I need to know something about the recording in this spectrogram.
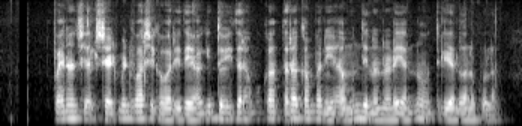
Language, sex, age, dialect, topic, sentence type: Kannada, male, 25-30, Mysore Kannada, banking, statement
